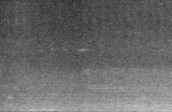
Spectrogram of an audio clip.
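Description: City street traffic noise, a motor vehicle running past, slowly getting louder.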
